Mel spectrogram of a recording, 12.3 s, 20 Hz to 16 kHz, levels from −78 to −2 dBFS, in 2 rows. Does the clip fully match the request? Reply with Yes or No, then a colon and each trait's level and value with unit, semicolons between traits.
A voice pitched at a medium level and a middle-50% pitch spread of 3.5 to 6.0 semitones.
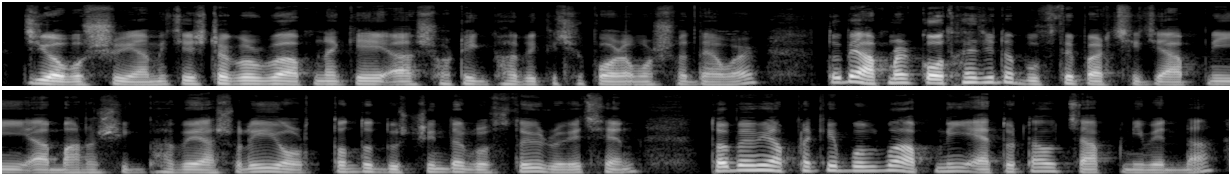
No: low, 125 Hz; average, 4.6 semitones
